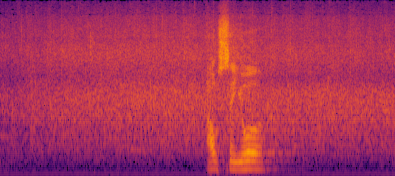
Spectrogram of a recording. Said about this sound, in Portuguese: Então eu convido você para aplaudir a Jesus.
